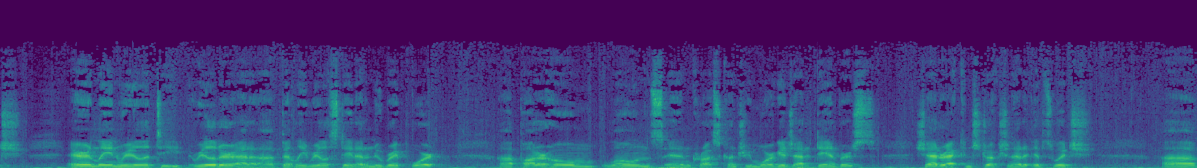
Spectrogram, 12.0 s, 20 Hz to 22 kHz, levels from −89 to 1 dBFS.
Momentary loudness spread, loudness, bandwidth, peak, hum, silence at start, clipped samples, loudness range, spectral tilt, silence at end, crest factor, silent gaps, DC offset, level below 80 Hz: 17 LU; -28 LUFS; 16.5 kHz; -8 dBFS; none; 0 s; under 0.1%; 3 LU; -4 dB/octave; 0 s; 20 dB; none; under 0.1%; -44 dBFS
